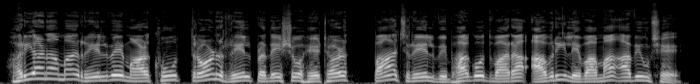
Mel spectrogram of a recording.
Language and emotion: Gujarati, neutral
